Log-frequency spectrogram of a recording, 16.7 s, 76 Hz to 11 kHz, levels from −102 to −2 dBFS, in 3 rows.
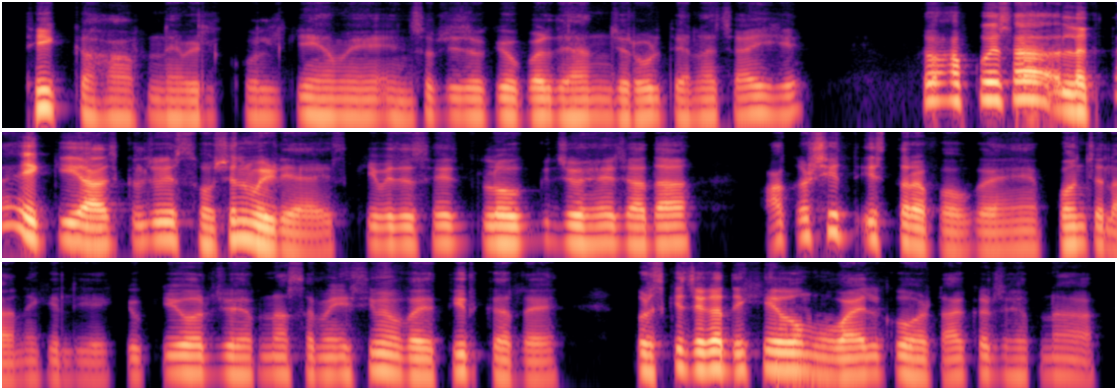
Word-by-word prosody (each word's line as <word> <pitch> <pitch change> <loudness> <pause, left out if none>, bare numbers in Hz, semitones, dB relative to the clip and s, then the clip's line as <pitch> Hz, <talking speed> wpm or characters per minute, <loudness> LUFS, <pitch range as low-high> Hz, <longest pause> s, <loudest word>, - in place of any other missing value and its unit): ठीक 170 0 +4
कहा 115 -3 -7
आपने 115 +1 -10
बिल्कुल, 115 +1 -11
कि 130 +2 -7
हमें 120 -1 -5
इन 115 -2 -10
सब 125 +3 -11
चीज़ों 120 -1 -6
के 125 +3 -5
ऊपर 120 0 -1
ध्यान 120 0 -5
ज़रूर 115 +1 -4
देना 120 +1 -7
चाहिए। 130 +2 -6 0.6
तो 225 - +4
आपको 230 +2 +6
ऐसा 240 +1 +8 0.2
लगता 145 - +4
है 175 - +11
कि 155 0 0
आजकल 130 +3 0
जो 155 - 0
ये 155 - +4
सोशल 150 +1 -2
मीडिया 115 -8 +5
है 95 - -7
इसकी 130 +5 -12
वजह 130 0 -2
से 140 +2 -4 0.2
लोग 135 +2 +3
जो 140 - +5
है 135 +1 -2
ज़्यादा 135 +1 0 0.4
आकर्षित 180 +7 -3
इस 155 - -21
तरफ 130 -5 +1
हो 105 -2 -5
गए 105 -1 -6
हैं, 115 0 -9
फ़ोन 130 +5 -2
चलाने 110 -4 -8
के 110 - -15
लिए 105 0 -17
क्योंकि 125 +5 -11
और 135 - -3
जो 135 0 -9
है 130 - -3
अपना 130 +1 -9
समय 130 0 -9
इसी 125 +4 -9
में 150 - +2
व्यतीत 135 +4 -2
कर 115 -3 -5
रहे 110 0 -8
हैं 110 - -14 0.4
और - - +3
इसकी 160 +5 -4
जगह 160 0 +7
देखिए 160 +2 +1
वो 155 0 +7
मोबाइल 130 -1 -1
को 130 -2 +1
हटाकर 120 +3 -8
जो 125 - -18
है 120 - -11
अपना 120 -1 -14
130 Hz, 240 wpm, -20 LUFS, 120-140 Hz, 0.6 s, है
